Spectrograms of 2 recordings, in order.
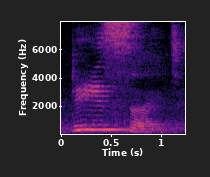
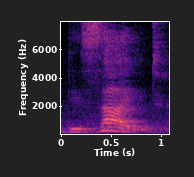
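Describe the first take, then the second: First: The stress is on the first syllable. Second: The stress is on the second syllable. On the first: The speaker calls it wrong. "We don't say decide" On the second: The speaker calls it right. "the stress is on the second syllable"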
